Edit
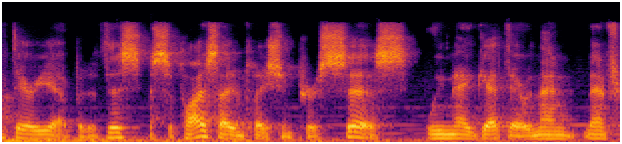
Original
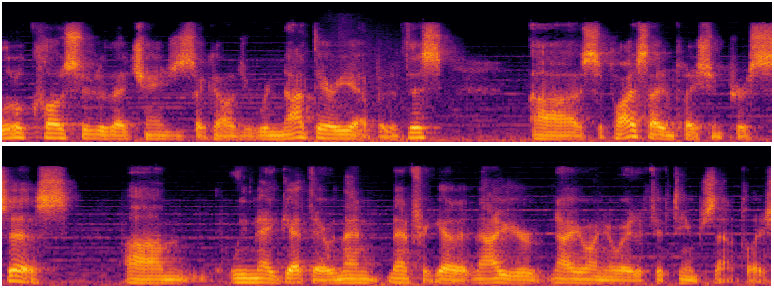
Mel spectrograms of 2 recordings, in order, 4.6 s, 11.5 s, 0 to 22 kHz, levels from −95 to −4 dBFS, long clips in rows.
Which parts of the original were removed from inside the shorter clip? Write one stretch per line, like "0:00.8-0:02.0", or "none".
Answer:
0:03.5-0:04.5
0:06.2-0:07.3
